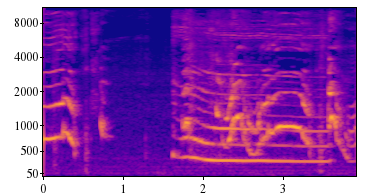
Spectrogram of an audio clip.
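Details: A young, unneutered large male dog whines briefly, then breaks into a long, sustained howl that wavers and bends in pitch. He is plaintively calling for a female in heat that has been kept apart from him.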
